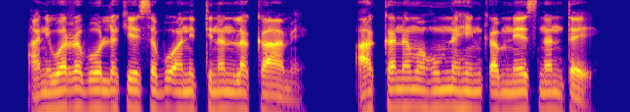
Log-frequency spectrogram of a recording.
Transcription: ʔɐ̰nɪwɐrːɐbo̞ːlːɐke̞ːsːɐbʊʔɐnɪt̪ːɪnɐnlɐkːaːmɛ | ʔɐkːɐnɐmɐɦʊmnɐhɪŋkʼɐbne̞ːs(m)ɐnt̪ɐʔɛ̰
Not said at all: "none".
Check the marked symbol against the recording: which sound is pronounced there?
n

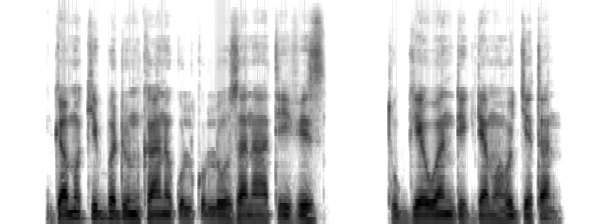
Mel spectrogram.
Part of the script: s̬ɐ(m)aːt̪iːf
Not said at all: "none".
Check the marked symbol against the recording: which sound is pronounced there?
n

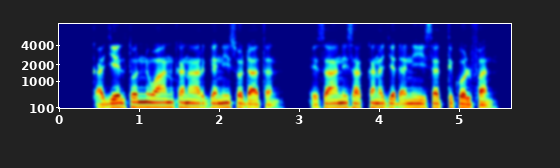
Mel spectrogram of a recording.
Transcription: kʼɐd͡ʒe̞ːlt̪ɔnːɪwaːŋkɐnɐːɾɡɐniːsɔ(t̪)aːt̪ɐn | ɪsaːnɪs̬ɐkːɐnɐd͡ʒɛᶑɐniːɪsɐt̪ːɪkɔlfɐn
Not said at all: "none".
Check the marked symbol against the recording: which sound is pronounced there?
d̪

